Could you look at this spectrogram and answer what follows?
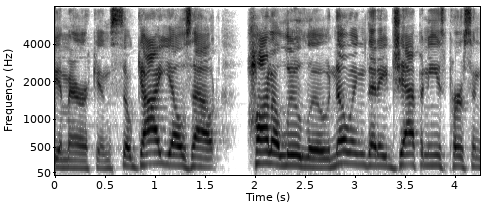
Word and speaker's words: Honolulu: And Lulu CEO pronounce it Hanaruru. Nice. For those of you who don't know, there is not a dedicated L sound in Japanese, by the way. They use the R sound.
